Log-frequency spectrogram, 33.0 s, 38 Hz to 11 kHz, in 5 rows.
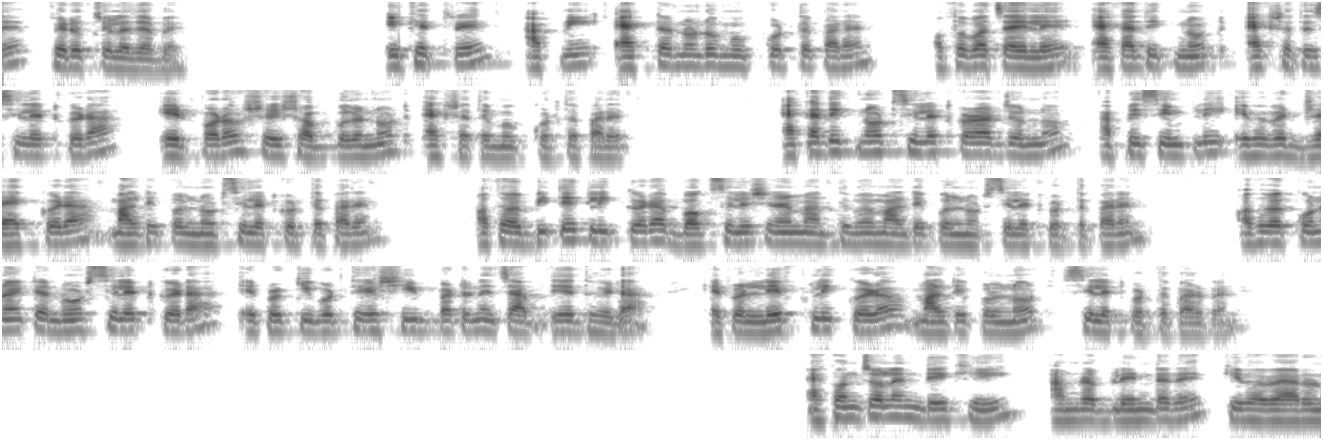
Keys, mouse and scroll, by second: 1.4 Escape, 1.6 Escape, 2.2 middle click, 2.2-2.8 scroll down 2, 2.7 middle click, 2.7 g, 3.7-4.4 scroll down 2, 4.9 click, 6.1 g, 6.1 g, 6.6 click, 7.0-7.7 middle drag, 8.6 g, 9.4 click, 9.8-10.1 scroll up 2, 10.1 middle click, 10.1-10.5 scroll down 2, 10.6 click, 11.2 middle click, 11.6 middle drag, 11.6 scroll down 1, 12.9-13.5 drag, 14.7 click, 15.8 b, 16.5-17.1 drag, 18.1 click, 19.4 g, 23.3 shift+click, 24.1 g, 29.8 middle click, 29.8-31.3 scroll down 4, 30.5 middle click, 31.5 middle click, 31.5-32.2 scroll up 3, 32.2-32.9 scroll down 2.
